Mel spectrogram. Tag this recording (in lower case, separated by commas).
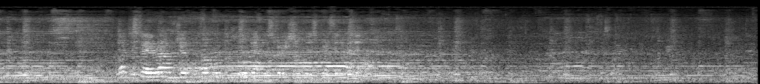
music, speech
